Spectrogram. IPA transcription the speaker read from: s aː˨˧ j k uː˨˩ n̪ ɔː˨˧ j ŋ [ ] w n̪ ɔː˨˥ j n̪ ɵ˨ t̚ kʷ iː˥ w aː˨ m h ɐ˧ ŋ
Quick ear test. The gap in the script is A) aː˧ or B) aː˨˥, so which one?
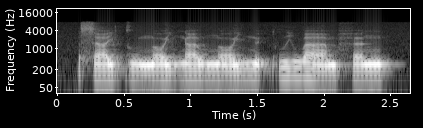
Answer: A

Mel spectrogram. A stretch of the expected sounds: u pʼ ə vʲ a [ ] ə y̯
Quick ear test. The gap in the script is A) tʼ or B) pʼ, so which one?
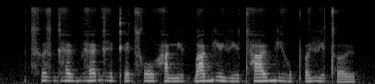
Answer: A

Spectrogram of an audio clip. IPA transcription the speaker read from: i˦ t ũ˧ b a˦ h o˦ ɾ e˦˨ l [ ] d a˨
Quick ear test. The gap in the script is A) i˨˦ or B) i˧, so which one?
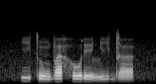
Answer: B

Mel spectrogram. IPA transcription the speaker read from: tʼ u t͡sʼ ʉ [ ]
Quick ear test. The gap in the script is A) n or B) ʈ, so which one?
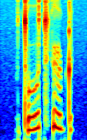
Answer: B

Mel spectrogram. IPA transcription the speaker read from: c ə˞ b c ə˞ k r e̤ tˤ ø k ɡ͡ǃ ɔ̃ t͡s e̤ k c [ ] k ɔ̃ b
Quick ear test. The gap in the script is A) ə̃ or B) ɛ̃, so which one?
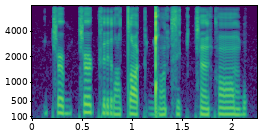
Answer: A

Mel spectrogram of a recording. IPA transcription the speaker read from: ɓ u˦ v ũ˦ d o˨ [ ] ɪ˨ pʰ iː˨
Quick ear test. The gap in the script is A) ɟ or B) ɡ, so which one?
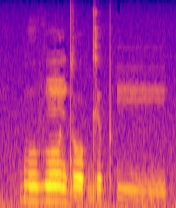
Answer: B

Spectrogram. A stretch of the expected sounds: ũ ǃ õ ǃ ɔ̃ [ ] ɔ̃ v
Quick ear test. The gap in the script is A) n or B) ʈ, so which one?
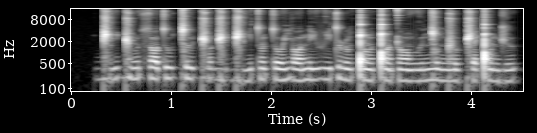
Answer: B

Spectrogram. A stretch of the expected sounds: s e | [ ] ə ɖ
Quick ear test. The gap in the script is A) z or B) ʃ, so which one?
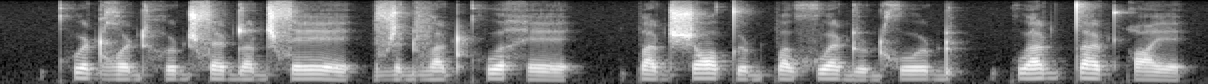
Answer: A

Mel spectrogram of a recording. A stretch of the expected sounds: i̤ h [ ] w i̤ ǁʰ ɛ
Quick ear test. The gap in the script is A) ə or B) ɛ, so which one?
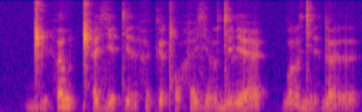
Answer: A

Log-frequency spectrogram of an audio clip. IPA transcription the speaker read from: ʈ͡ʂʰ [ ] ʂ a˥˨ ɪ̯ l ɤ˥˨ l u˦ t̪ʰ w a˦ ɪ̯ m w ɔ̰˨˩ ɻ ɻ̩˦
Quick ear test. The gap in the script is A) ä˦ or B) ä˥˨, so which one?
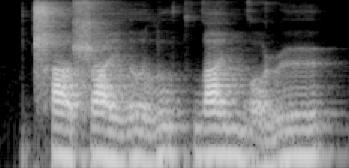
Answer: B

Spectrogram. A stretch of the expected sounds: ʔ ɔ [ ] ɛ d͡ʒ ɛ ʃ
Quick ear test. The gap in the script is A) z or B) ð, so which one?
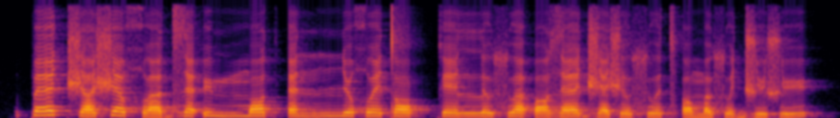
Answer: A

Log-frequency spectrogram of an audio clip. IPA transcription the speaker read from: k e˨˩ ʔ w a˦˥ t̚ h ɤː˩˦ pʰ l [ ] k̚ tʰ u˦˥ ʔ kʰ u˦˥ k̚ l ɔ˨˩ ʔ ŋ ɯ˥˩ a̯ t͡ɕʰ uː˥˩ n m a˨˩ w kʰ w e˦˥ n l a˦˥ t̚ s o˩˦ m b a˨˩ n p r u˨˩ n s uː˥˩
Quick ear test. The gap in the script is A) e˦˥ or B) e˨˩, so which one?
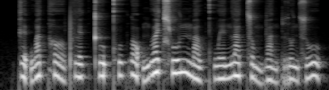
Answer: B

